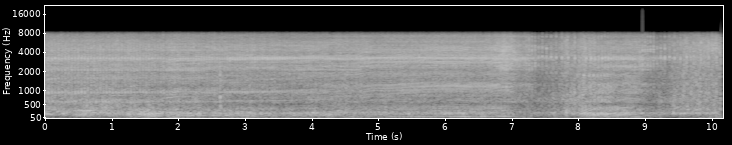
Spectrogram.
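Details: Honda B100 outboard, serial 1013973: hard metallic knock over a buzzy exhaust note, with about 1/8 inch flywheel free play and ticking noted; owner hoped for lifters, suspects serious damage, source unconfirmed.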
